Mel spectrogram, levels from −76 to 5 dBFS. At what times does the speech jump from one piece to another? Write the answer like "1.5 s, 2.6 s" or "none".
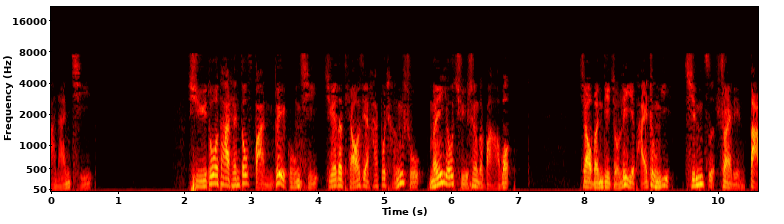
none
